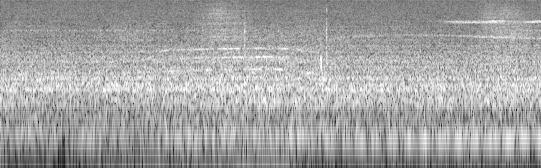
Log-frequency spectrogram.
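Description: Faint, steady outdoor street ambience: a low hum under an even noise haze, with a thin, high insect-like tone coming in near the end.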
